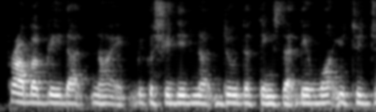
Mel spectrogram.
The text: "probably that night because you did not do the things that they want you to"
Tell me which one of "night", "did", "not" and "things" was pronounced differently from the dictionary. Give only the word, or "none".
things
